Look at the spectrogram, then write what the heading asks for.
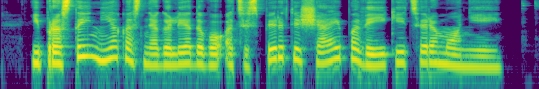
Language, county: Lithuanian, Kaunas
